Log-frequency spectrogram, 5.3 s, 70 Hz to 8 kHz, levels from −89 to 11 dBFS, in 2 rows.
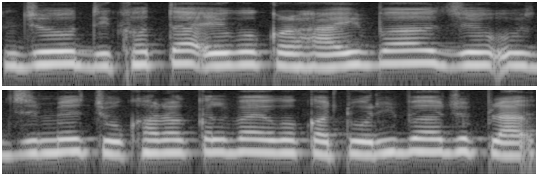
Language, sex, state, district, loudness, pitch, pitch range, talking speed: Bhojpuri, female, Uttar Pradesh, Ghazipur, -13 LUFS, 235 Hz, 225-245 Hz, 190 wpm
